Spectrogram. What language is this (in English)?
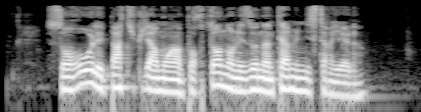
French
